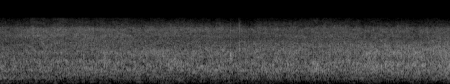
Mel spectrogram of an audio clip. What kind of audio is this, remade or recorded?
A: remade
